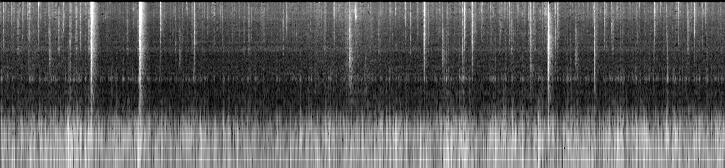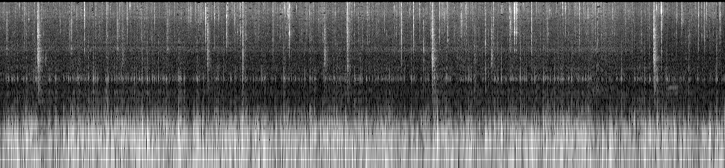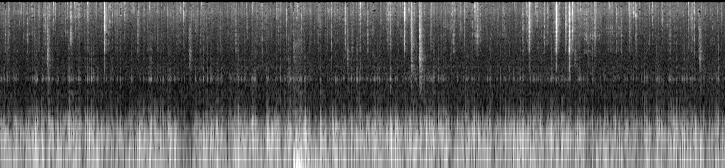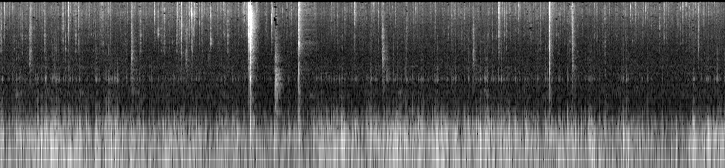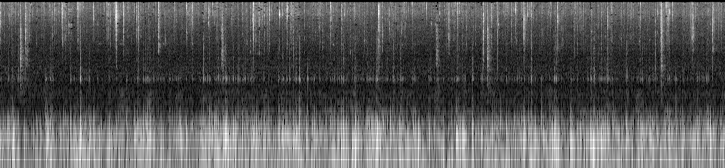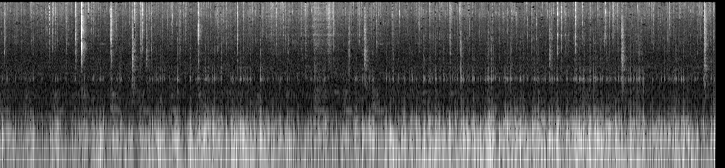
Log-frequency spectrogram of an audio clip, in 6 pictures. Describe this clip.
hearth fire / soft
almost clean sound / dry
recorder As I remember on light semi profi microphone, little post production
recorded fire in hearth
ambience, fire, hearth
